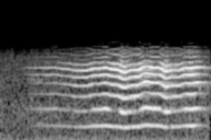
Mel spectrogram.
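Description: Ondes Martenot imitating buzzing mosquitoes, a thin, wavering electronic whine that swells and bends in pitch with a slight vibrato, heard alone and growing louder before fading.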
